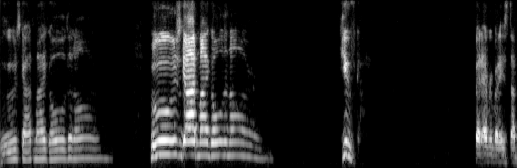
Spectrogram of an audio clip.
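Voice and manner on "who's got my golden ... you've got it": eerie ghost voice, arm drawn out. Telling a ghost story and voicing the ghost, in a spooky ghost voice. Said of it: "it's a spooky ghost".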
